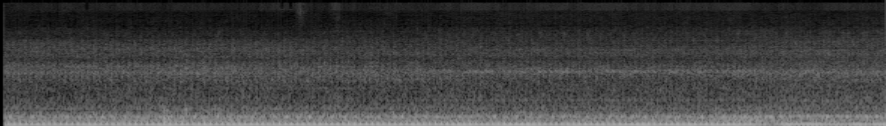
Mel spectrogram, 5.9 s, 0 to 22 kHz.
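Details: BMW 420d with B47 diesel, cold idle while warming up: low uneven rattle over the diesel clatter, clearly audible timing chain noise that becomes barely audible once oil temperature reaches 100 °C.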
